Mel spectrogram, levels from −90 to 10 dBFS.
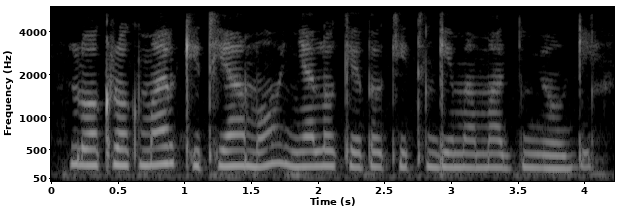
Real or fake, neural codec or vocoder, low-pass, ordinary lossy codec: real; none; 5.4 kHz; none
